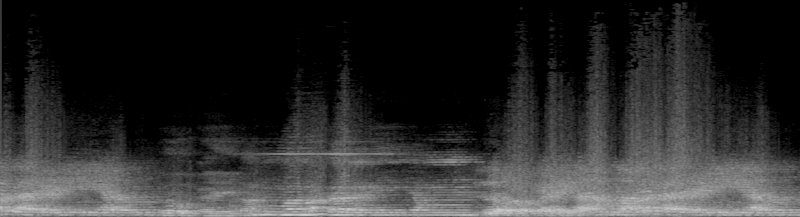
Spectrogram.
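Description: A Sanskrit song being sung, slow and melodic, with one long held note from about two and a half seconds in to nearly five.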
